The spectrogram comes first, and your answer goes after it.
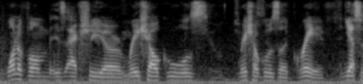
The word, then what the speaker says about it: Ra's al Ghul: The creator for Ra's al Ghul is Denny O'Neil, and he says it's pronounced Ra's al Ghul.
